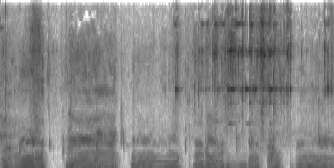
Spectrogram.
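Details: A pet dog indoors gives a run of drawn-out whining, grumbling vocalisations, each about half a second to a second long with wavering pitch, repeated roughly once per second.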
